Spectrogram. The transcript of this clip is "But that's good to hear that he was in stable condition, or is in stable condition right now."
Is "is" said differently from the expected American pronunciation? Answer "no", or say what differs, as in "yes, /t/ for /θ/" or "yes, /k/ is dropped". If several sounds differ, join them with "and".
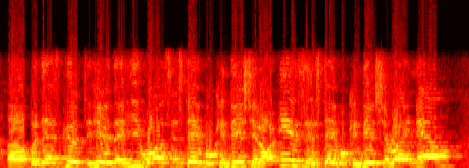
no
